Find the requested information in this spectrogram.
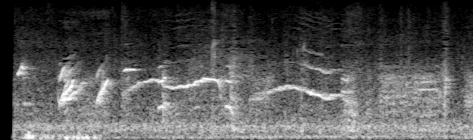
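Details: Ten-day-old Alaskan Malamute puppies in a litter, looking for their mother. They give thin, whistled whines that slide up and down, some drawn out over a second, repeated with short breaks over faint background rustle.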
